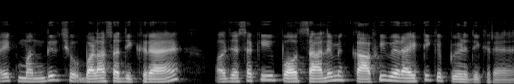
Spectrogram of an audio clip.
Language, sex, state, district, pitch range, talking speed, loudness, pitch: Hindi, male, Delhi, New Delhi, 130-175 Hz, 245 wpm, -18 LUFS, 140 Hz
